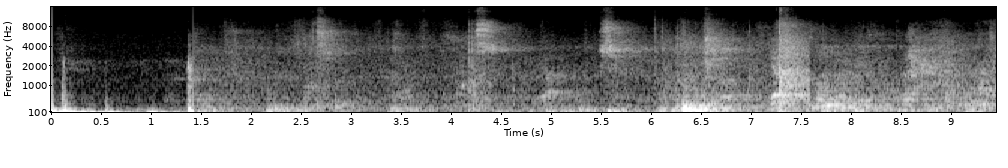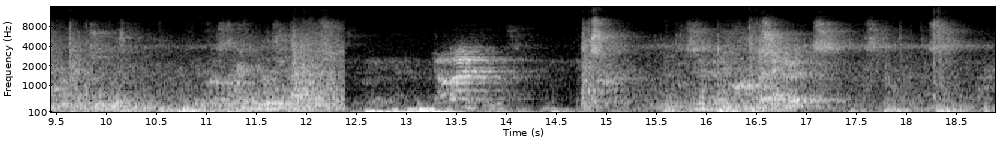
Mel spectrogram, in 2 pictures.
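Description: Punches and kicks thud against padded gloves.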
